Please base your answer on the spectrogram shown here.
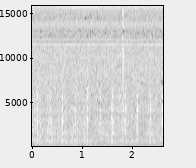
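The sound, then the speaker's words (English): An alarm clock ticks faintly and alone, an even, steady rhythm of soft clicks over a low background hiss. “He raises the alarm clock to strike, then tries to shut it off.”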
